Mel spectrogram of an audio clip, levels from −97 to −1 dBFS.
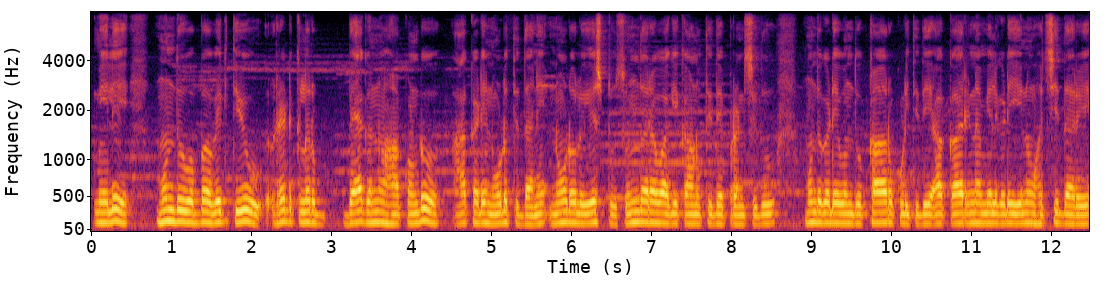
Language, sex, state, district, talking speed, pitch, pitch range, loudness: Kannada, male, Karnataka, Chamarajanagar, 110 wpm, 135 Hz, 130-140 Hz, -13 LUFS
